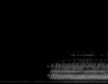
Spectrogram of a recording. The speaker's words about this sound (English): I got this window closed and the damn train is still loud.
